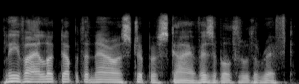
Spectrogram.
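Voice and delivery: ordinary delivery, nothing marked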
